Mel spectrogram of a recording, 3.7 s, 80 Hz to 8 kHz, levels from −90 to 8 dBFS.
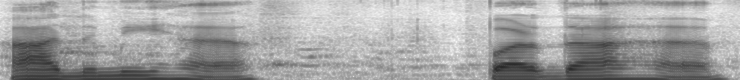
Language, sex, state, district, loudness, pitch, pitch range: Hindi, male, Bihar, Patna, -16 LUFS, 120 Hz, 110-125 Hz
